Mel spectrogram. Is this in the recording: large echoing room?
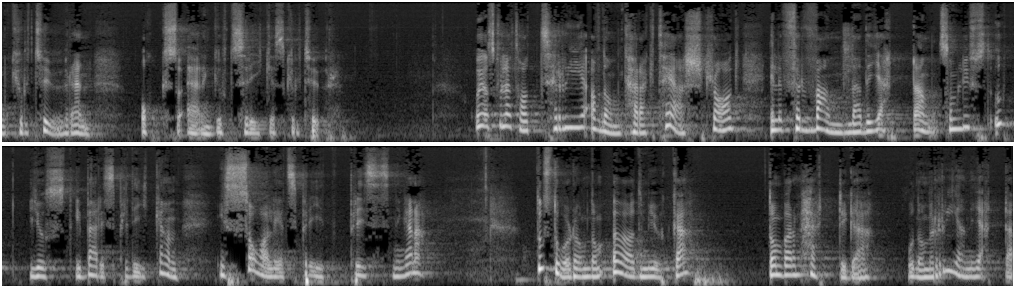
yes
